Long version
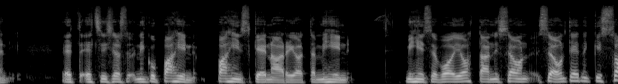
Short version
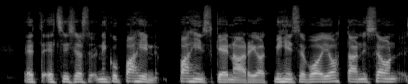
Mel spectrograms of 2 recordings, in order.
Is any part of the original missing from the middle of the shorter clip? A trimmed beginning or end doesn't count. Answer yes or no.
yes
